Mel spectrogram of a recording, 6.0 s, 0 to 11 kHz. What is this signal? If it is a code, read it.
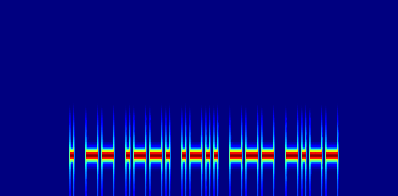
Morse code, heard as a keyed tone, about 19 wpm, 700 Hz. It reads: EMPLOY
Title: Top 1751-2000 Words 20wpm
